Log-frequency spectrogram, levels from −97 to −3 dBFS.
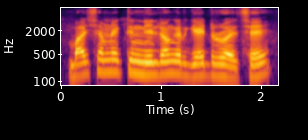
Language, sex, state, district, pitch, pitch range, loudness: Bengali, male, West Bengal, Alipurduar, 160 Hz, 140-175 Hz, -15 LUFS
